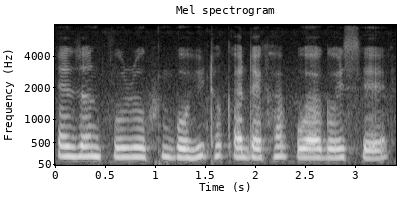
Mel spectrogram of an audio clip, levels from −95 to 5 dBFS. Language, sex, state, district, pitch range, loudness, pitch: Assamese, female, Assam, Sonitpur, 190-210 Hz, -15 LUFS, 200 Hz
